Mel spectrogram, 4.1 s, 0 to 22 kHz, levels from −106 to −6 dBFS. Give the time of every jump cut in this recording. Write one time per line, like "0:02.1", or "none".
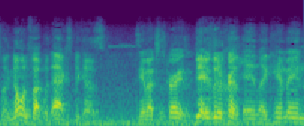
0:03.2

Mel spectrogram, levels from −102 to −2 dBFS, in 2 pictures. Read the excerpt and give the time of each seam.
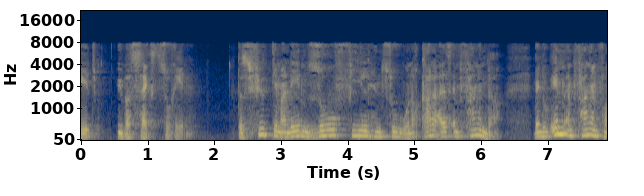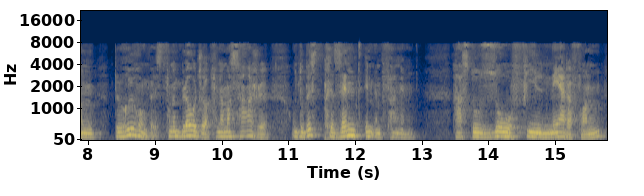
0:02.2

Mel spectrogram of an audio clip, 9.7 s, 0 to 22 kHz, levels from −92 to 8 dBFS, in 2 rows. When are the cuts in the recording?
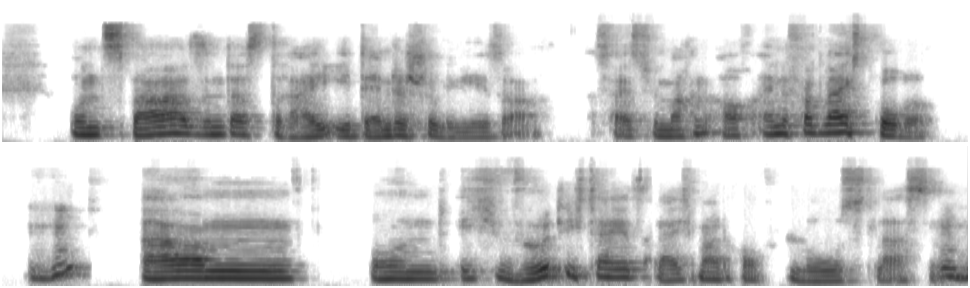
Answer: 0:05.3
0:08.1

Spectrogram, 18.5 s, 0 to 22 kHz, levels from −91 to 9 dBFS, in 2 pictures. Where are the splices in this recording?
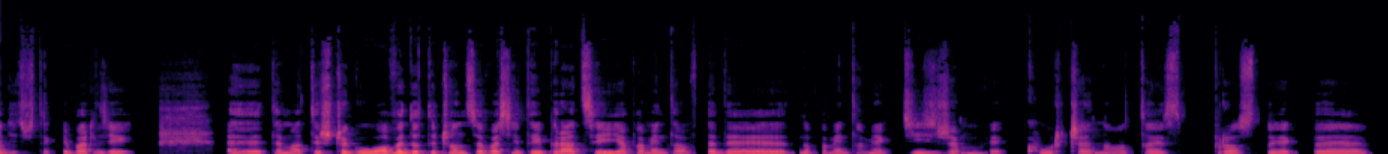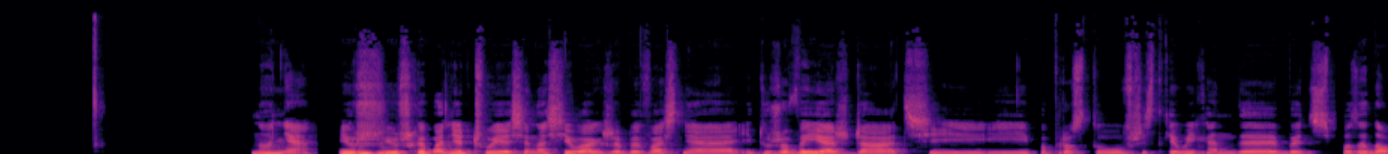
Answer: none

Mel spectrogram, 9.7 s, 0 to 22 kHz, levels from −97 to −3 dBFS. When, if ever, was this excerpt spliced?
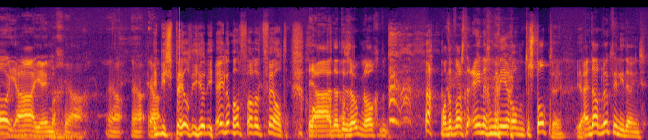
0:05.8
0:08.2

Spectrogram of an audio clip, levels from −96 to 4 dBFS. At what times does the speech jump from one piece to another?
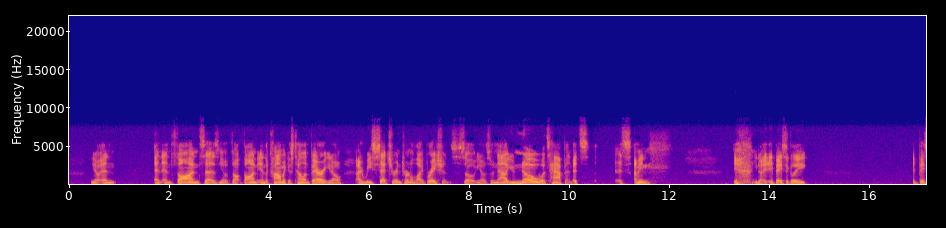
0:05.7
0:10.1

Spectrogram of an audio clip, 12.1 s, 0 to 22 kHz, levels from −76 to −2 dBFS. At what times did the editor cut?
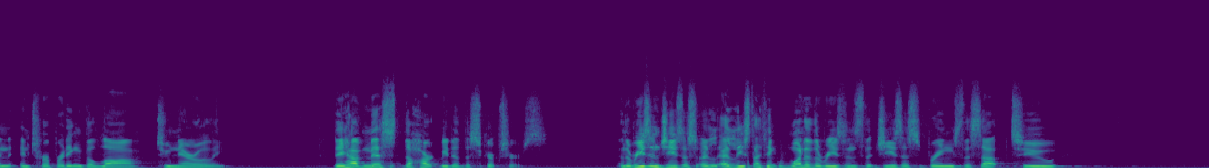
0:03.2
0:06.1

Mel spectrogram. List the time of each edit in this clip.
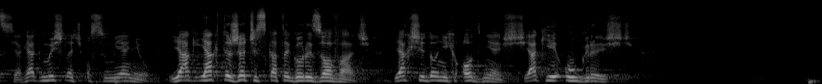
0:01.6

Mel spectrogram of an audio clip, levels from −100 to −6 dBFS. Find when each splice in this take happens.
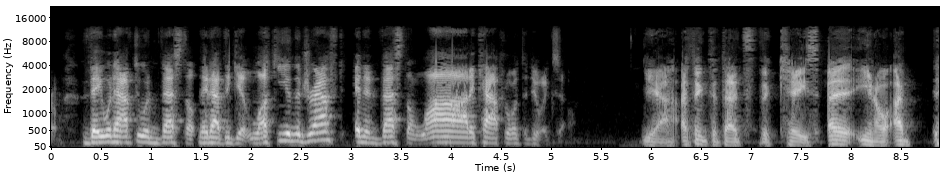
none

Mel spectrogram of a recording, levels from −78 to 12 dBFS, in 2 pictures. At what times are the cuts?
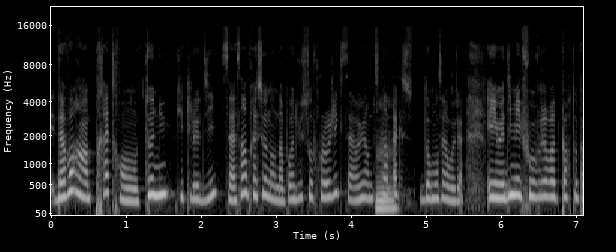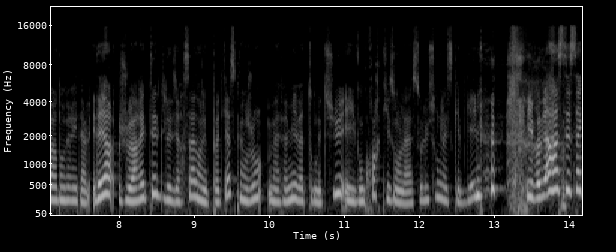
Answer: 0:05.8

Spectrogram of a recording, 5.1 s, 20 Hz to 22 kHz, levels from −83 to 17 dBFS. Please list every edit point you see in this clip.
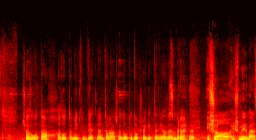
none

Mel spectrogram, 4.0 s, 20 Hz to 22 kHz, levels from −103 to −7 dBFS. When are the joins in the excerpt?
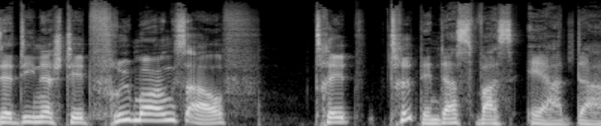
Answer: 0:02.8

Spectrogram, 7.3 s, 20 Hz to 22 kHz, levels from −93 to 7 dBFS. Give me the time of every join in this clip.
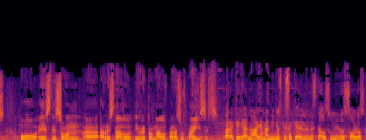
0:04.4

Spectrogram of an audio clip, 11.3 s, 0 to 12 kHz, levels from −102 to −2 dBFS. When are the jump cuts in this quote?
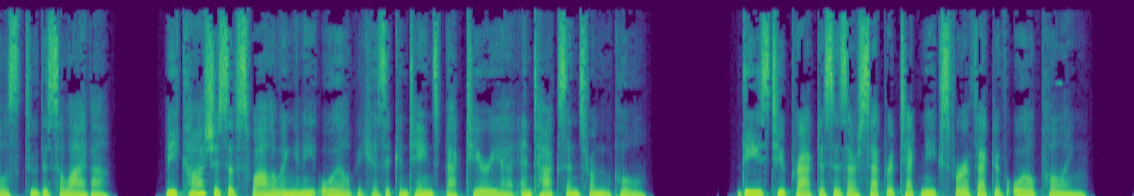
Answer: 0:01.5
0:07.2

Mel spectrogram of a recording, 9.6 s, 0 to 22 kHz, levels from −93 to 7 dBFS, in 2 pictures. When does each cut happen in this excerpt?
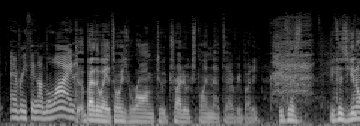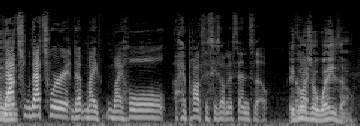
0:01.0
0:07.1

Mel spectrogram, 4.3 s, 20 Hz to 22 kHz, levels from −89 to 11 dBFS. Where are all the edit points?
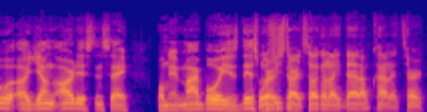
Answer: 0:01.7

